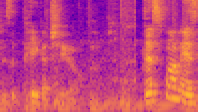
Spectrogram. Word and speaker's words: Pikachu: name is Pikachu wait wait really yeah it's Pikachu that's how you pronounce it yeah no that poor kid I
